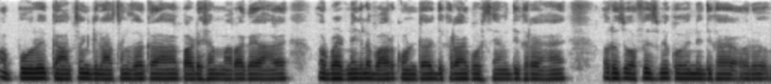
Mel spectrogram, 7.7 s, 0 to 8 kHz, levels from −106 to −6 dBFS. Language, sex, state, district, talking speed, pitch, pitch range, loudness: Hindi, male, Bihar, Patna, 255 wpm, 130 Hz, 125-135 Hz, -17 LUFS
